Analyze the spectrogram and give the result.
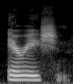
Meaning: The process by which air is circulated through or mixed with a substance such as soil or a liquid
- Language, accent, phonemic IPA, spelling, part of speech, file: English, US, /ɛːˈɹeɪʃ(ə)n/, aeration, noun, En-us-aeration.ogg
